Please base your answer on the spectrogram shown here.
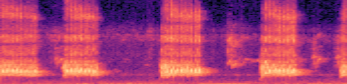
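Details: Greater green leafbird giving loud, harsh, grating bursts about once a second, each lasting a third of a second, with faint higher squeaks between them.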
